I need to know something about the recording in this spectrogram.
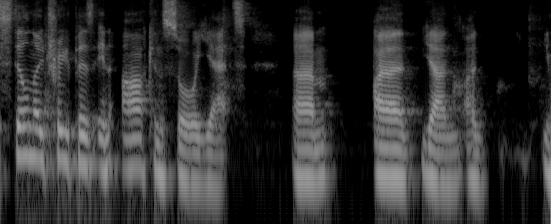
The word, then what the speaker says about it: Arkansas: still no Troopers in Arkansas yet um uh yeah you might be surprised I got that pronunciation correct I've been in the states long enough to know that that's Arkansas and uh Kansas amazing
